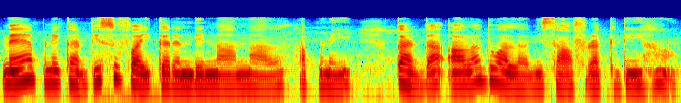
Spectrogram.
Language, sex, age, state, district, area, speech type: Punjabi, female, 30-45, Punjab, Ludhiana, urban, spontaneous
